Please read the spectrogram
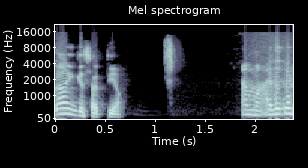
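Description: A man speaking. About two-thirds of a second in he breaks off for roughly a second, with only a brief faint hiss in the pause, then carries on talking just before the end.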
